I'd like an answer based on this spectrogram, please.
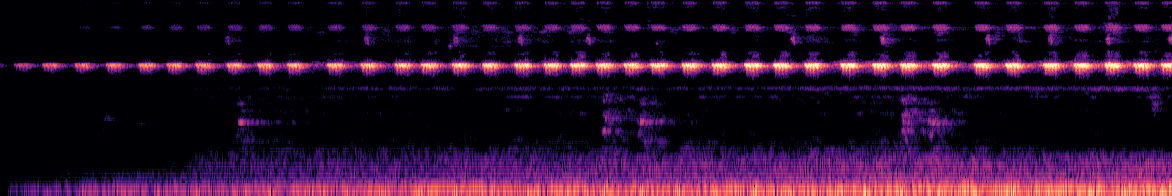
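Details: Crickets chirping on a summer night in Peloponnese, Greece, recorded on a portable digital recorder: a steady high pulsed chirp repeated about three times a second, fading in at the start, with a few faint higher chirps from other crickets and low background rumble.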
